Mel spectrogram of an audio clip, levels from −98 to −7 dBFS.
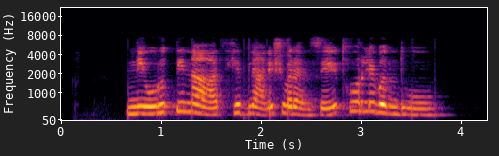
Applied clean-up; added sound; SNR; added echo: neural mask model DeepFilterNet 3.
